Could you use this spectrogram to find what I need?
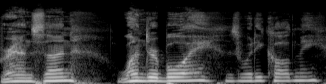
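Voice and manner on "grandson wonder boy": put-on Armenian-accented speech. Recalling what his grandfather called him, in his grandfather's thick Armenian accent. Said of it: "with his thick Armenian accent".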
